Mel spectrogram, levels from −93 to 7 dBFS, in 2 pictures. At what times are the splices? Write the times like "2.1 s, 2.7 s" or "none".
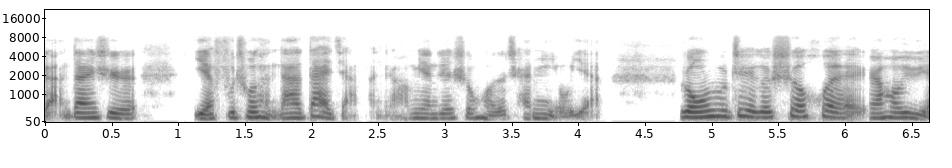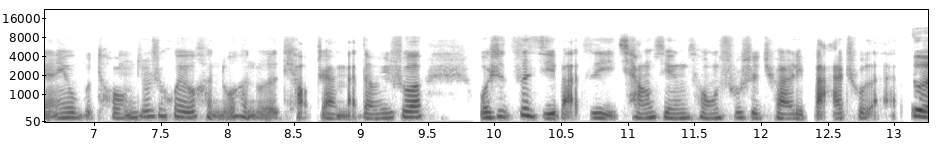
2.5 s, 4.7 s, 6.2 s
